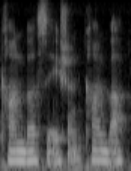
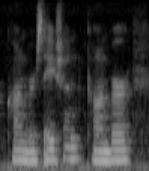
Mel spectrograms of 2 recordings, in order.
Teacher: word you might be saying this more like conversation kanba and you really want to make sure you still have that tight back r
